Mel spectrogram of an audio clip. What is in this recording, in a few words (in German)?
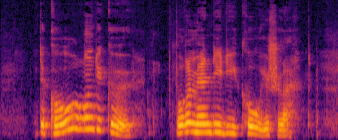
"Koh" im Satz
